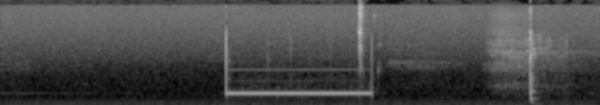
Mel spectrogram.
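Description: Telephone sound effect: one steady mid-pitched ringing tone on the line, about a second long, as a call goes through. Shortly after come a brief rustle and a sharp click as the receiver is picked up.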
